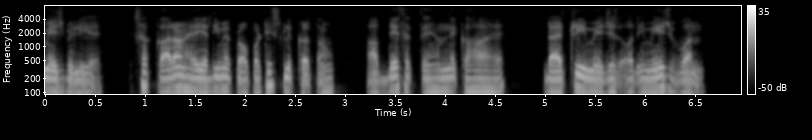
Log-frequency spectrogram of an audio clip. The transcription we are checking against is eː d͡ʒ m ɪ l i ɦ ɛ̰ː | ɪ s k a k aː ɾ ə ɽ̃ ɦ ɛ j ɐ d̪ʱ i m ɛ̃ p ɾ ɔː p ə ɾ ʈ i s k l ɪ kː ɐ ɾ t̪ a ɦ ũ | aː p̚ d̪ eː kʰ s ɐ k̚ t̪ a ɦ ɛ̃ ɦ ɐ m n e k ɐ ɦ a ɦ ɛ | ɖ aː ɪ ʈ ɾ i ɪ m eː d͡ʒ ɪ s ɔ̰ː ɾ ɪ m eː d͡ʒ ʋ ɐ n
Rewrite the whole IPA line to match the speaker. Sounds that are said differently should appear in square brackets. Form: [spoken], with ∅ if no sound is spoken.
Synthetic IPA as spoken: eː d͡ʒ m ɪ l i ɦ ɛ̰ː | ɪ s k a k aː ɾ ə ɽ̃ ɦ ɛ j ɐ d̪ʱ i m ɛ̃ p ɾ ɔː p ə ɾ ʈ i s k l ɪ kː ɐ ɾ t̪ a ɦ ũ | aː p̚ d̪ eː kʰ s ɐ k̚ t̪ [e] ɦ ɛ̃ ɦ ɐ m n e k ɐ ɦ a ɦ ɛ | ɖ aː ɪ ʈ ɾ i ɪ m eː d͡ʒ ɪ [z] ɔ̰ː ɾ ɪ m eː d͡ʒ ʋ ɐ n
